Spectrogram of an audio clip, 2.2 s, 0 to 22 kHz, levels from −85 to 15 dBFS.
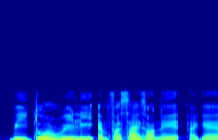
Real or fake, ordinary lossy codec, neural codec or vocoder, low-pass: real; none; none; none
